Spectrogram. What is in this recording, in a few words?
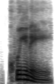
"queenie", American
